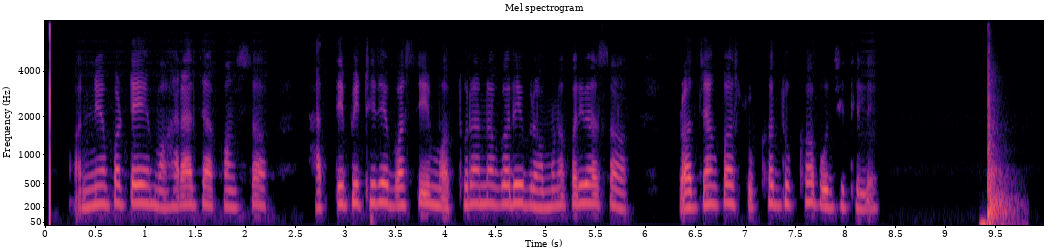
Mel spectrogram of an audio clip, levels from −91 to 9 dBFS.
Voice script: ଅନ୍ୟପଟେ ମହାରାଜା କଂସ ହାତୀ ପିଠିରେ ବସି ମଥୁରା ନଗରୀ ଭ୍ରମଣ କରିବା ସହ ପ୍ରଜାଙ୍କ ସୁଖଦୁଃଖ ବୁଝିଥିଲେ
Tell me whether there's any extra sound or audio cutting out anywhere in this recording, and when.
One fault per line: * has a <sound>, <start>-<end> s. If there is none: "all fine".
* has a thud, 9.3-9.8 s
